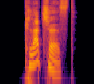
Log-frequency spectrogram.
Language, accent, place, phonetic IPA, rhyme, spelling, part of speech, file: German, Germany, Berlin, [ˈklat͡ʃəst], -at͡ʃəst, klatschest, verb, De-klatschest.ogg
- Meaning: second-person singular subjunctive I of klatschen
